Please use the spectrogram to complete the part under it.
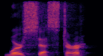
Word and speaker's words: Worcester: It's spelled Worcester, pronounced Worcester.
